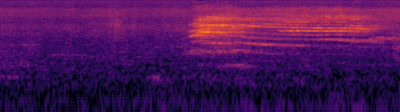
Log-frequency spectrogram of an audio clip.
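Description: A newborn baby girl gives a faint, high-pitched squeal or whimper about halfway through, held for about two seconds.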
